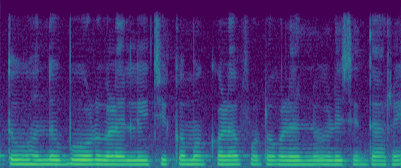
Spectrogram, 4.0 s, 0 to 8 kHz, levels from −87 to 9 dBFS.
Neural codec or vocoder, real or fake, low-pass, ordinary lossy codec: vocoder, 44.1 kHz, 128 mel bands every 512 samples, BigVGAN v2; fake; 7.2 kHz; none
